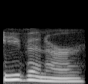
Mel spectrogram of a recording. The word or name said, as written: evener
